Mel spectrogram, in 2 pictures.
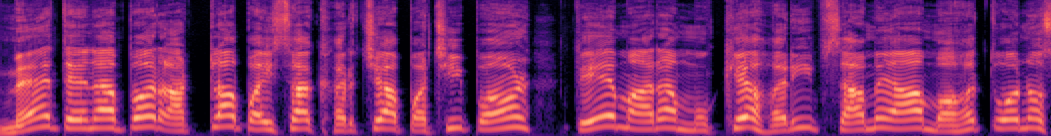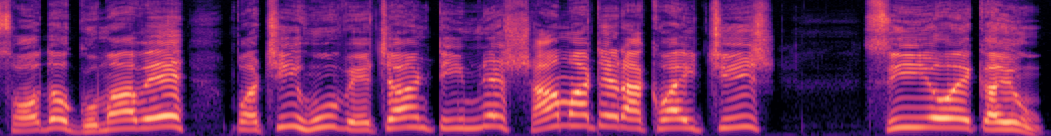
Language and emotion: Gujarati, angry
